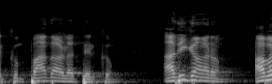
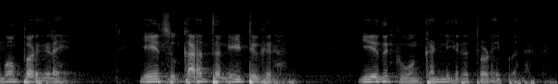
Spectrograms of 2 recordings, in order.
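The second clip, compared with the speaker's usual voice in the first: low, soft pastoral address; gently reach out, sinking softer; tender appeal; 6 semitones lower, 6 dB quieter than usual. Real, not acted. Preacher addresses brothers, sisters, elders, tender appeal.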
